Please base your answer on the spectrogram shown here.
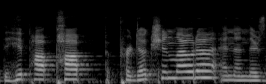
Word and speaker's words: Louda: my name correct, because it's Louda, because it's Laura, because it's Louda, but it's spelled Loud, like David, A. So it's like loud, como recio, and then so it's Louda. Yeah.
